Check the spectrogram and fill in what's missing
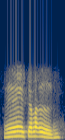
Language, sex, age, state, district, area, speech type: Santali, female, 30-45, West Bengal, Malda, rural, conversation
